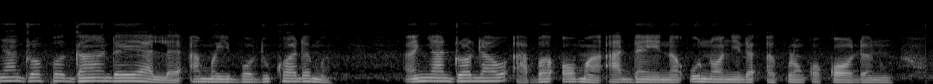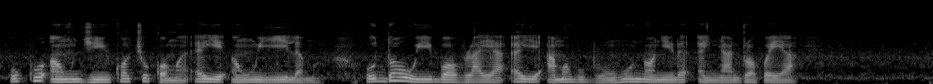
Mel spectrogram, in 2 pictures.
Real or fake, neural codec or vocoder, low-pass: real; none; 7.2 kHz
